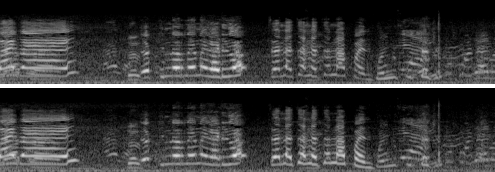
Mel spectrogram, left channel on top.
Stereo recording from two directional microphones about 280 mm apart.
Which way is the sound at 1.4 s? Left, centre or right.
Left.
